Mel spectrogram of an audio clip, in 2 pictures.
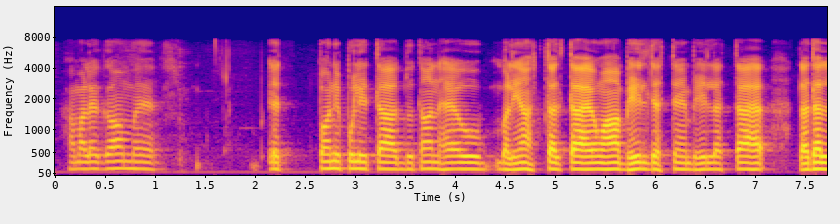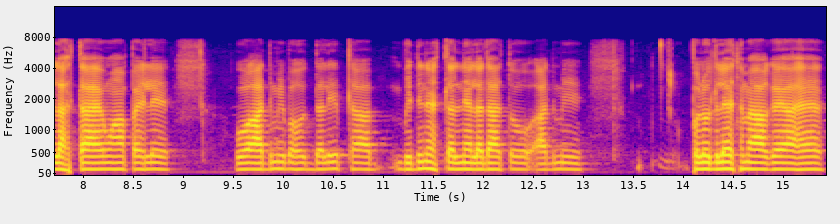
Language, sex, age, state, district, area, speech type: Hindi, male, 18-30, Bihar, Begusarai, rural, spontaneous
